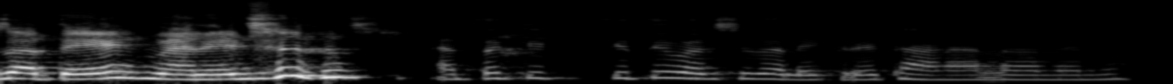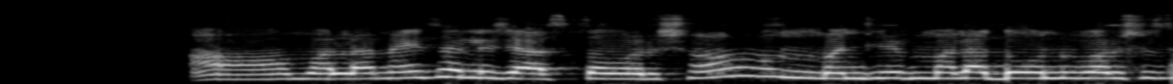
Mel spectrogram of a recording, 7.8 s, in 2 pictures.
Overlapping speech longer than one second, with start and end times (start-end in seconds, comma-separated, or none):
none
